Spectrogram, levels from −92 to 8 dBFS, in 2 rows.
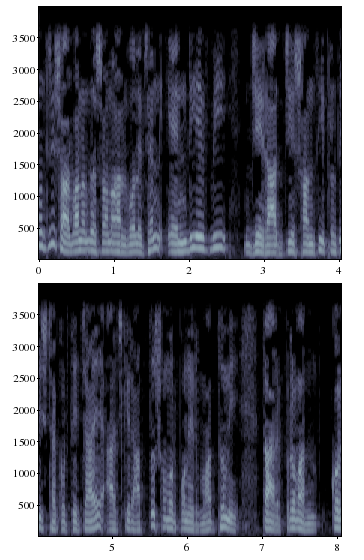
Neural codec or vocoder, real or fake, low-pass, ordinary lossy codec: vocoder, 44.1 kHz, 80 mel bands, Vocos; fake; 3.6 kHz; none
